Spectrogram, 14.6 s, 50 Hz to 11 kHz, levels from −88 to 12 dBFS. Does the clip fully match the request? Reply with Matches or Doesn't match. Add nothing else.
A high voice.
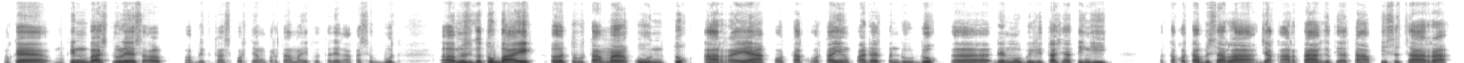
Doesn't match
